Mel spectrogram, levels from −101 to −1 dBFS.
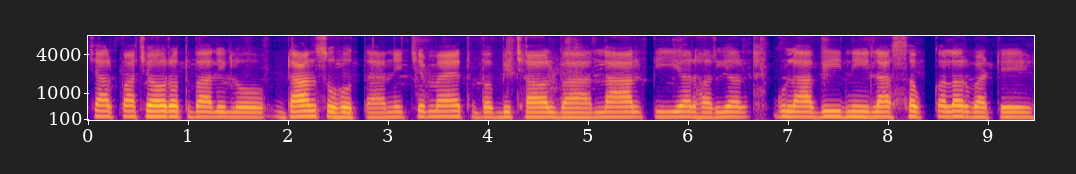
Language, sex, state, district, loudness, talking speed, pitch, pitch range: Bhojpuri, female, Uttar Pradesh, Gorakhpur, -22 LUFS, 125 wpm, 175 Hz, 170-185 Hz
